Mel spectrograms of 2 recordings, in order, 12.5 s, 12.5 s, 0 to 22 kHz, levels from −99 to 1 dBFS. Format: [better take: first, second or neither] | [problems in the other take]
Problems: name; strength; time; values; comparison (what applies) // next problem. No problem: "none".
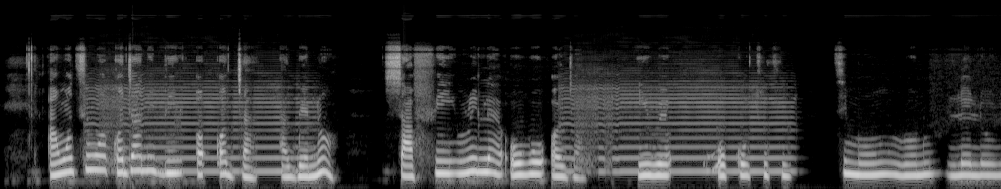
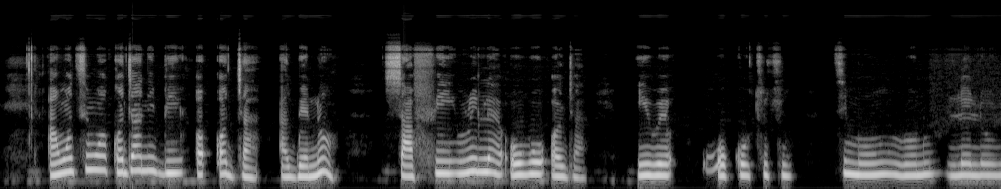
second | noise reduction (neural mask model RNNoise)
